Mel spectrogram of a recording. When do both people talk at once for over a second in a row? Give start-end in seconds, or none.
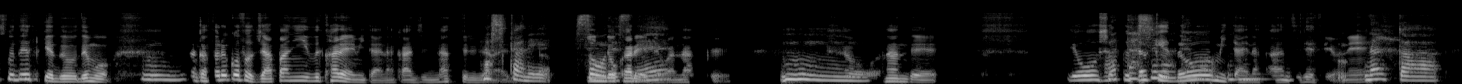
4.8-6.8, 11.0-12.9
